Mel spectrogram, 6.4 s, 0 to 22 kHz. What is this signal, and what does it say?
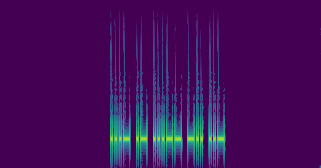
Morse code, heard as a keyed tone, about 28 wpm, 700 Hz. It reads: VA3DU
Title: DXCC-100 Call Signs - 5 Characters - 28wpm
